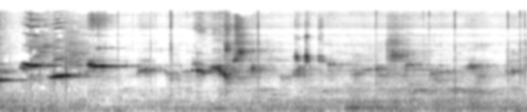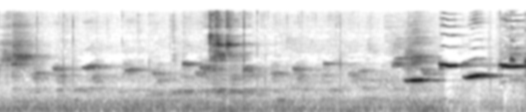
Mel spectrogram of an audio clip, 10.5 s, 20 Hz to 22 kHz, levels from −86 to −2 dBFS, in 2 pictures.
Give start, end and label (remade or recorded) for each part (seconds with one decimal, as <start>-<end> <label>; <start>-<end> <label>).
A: 0.0-0.8 recorded; 0.8-5.4 remade; 5.4-7.3 recorded; 7.3-7.8 remade; 7.8-10.5 recorded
